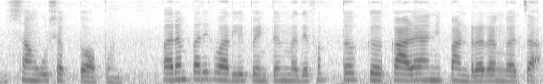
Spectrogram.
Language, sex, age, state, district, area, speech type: Marathi, female, 18-30, Maharashtra, Osmanabad, rural, spontaneous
